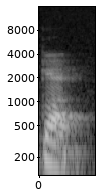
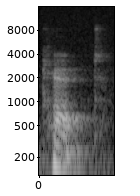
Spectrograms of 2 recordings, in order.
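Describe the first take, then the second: First: The first consonant has no puff of air. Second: The first consonant has a puff of air. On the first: The speaker calls it wrong. "যেমন আমরা বলি ক্যাট" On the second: The speaker calls it right. "খ্যাট হয়ে যাবে"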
